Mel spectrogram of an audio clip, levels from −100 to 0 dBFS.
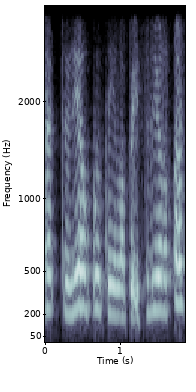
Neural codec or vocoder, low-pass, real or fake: codec, 16 kHz in and 24 kHz out, 0.4 kbps, LongCat-Audio-Codec, fine tuned four codebook decoder; 3.6 kHz; fake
